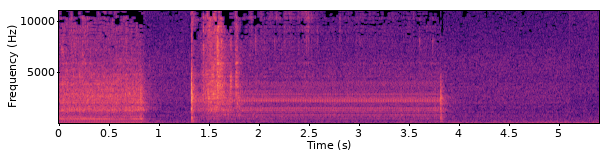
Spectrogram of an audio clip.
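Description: Breville Barista Touch espresso machine auto-purging its steam wand after frothing milk. A low mechanical buzz stops about a second in; a click follows, then a steady hissing tone of about two seconds that cuts off with a click.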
